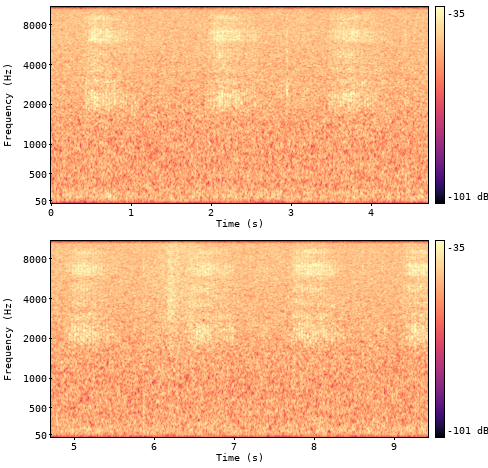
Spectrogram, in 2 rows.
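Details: Soft, continuous purring from the cat Thomas during a massage and Reiki session, December 2021; a low rumble runs throughout while hushed breathy pulses repeat roughly every 1.5 seconds, evenly paced across the whole stretch.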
